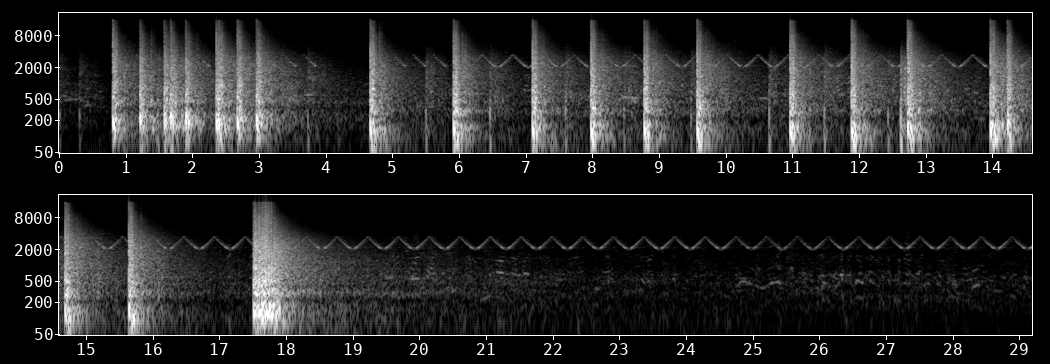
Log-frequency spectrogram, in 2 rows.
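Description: Fireworks bursting in the sky: a quick series of sharp bangs, about one a second, ending about 17 seconds in with one loudest, longer bang. A car alarm's warbling siren sounds through the bangs and keeps going after they stop.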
